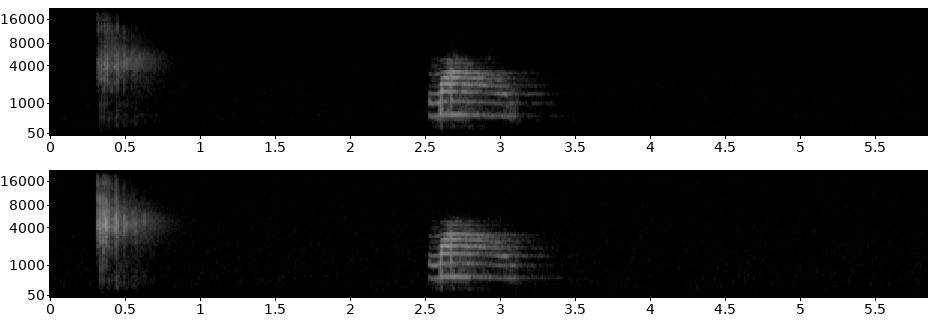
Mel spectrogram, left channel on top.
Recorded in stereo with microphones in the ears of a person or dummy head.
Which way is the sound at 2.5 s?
15° left (ahead or behind).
